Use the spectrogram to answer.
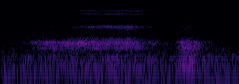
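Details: Real, unprocessed recording of snoring: quiet, rasping breathing noise in a small room with a brief snort near the end.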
